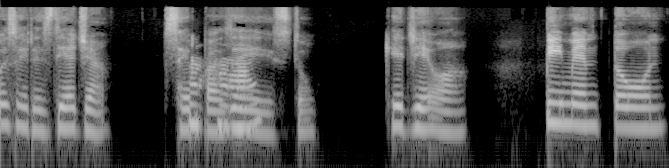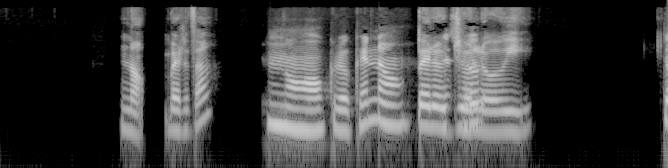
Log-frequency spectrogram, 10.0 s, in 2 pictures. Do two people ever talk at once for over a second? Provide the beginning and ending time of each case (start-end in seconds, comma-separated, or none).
none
